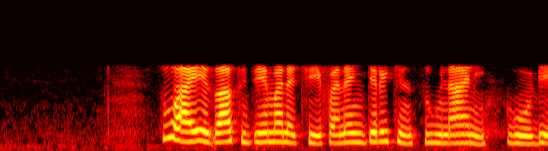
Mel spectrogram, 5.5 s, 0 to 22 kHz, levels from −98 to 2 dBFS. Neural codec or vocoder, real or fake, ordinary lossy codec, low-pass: vocoder, 44.1 kHz, 80 mel bands, Vocos; fake; none; 3.6 kHz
